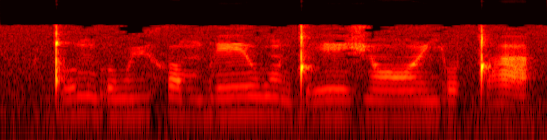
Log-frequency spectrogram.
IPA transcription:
ɡ͡ǃoŋɡo wyxɔ mbeːwõ ɡ͡ǃeːʒɔ̃ːjo ɡ͡ǃa

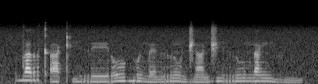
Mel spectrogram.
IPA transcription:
da˦rkʼa˨ kʼi˨reː˨ɾoː˦ ɡʷi˦˨mɛ˨nrũ˦˨ d͡ʒã˨d͡ʒi˦˨r uː˦mɾa˦ŋi˨ vi˨

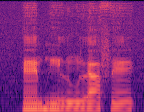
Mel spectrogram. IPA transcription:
ɛ̃˦bĩ˦˨ lũ˨˦la˧fɛ̃˧

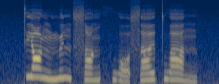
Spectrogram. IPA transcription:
t̪jɑ˥˧ŋmy˥˩nsɑ˧˥ŋ xwɔ̰˨˩sa˥ɪ̯t̪wa˥˩n

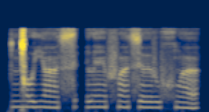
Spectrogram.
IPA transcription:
ŋ͡ǀojœ̃s | lẽfœ̃søv xʷœ̃

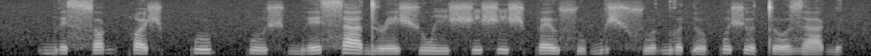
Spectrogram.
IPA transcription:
bɪ˨ sɔ˩˥ɡqʷi˨˩˦ʃpːu˧˥ pːu˨˩˦ʃbe˩˥ sa˥˧dɹe˩˥ʃ wi˨ ʃi˧˥ʃi˧˥ʃpɛ˧˥ sʷɪ˨ bɪ˥ʃsʷa˩˥ɡ ʊ˧˥ɗʊ˨˩˦ pʊ˥ʃʊ˨˩˦to˨˩˦za˨ɡ

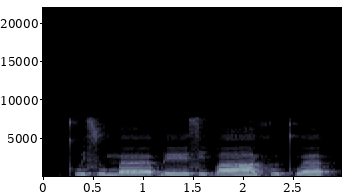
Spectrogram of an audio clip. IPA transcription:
kʷʰisumɜː beːsibaː xʷekʷʰɜ

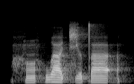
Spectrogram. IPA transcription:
hɔ̃˧hwa˥˧ t͡ɕə˨˩t̪a˦ʔ

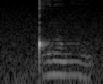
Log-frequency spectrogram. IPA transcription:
ɡ͡ǃøɾʲõβʉ

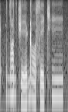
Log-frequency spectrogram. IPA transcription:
dˤe˥dt͡ʃeː˩˥ ɖɔː˧se˧cʰiː˥

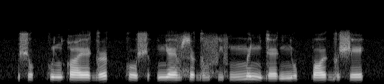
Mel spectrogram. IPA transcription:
ʃokːuɲqʷɛː ɡə˞ kːoʃ | ɲɛːvɬə˞ɡəvfif mːɘɲ ɡɛːɡɲopːɒə̯ ɡɯʃe

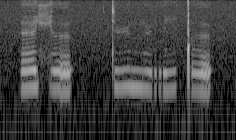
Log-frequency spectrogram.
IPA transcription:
ɛçɘ | ty ɲyriǃɘ

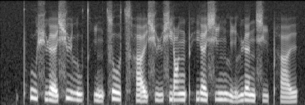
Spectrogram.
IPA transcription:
pʰu˥˨ɕɥɛ̰˨˩ɕy˥˨ lu˨˦t̪ʰḭ˨˩ŋ t͡so˥˨ʊ̯t͡sʰa̰˨˩ɪ̯ɕy˨˦ɕjɑ˦ŋ pʰjɛ˥˨ɕi˦ŋlḭ˨˩ lɥɛ˥˨nɕi˨˦ pʰa˨˦ɪ̯

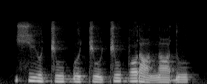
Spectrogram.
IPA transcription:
çi˥˧ʊ̯cu˧ɓʊ˧ cu˧˩cu˥bɔ˥ɾɑ˧˩ nɑ˧˩ɗu˧

